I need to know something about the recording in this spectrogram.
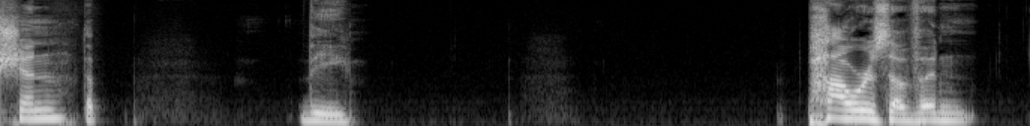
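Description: A middle-aged man speaks calmly into a close microphone, with pauses.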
